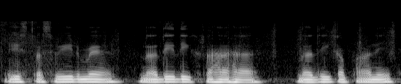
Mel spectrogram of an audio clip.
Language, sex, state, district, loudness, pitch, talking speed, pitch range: Hindi, male, Bihar, Patna, -12 LUFS, 115 Hz, 150 wpm, 110-120 Hz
